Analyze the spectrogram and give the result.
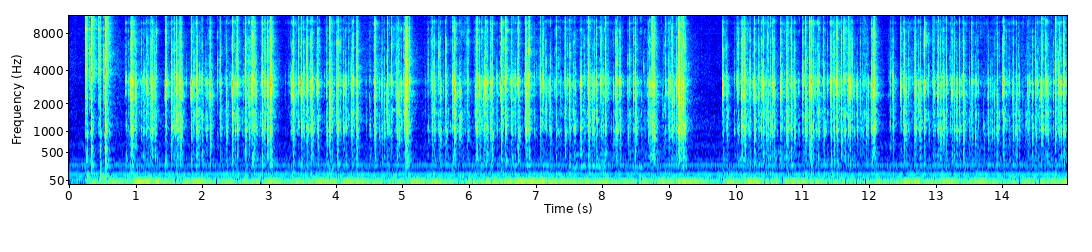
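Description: Fingertips type steadily on a rainbow-lit plastic RGB mechanical keyboard with plastic keycaps, producing a fast, continuous stream of sharp, bright clicks and clacks. A steady low hum runs underneath, and the typing briefly pauses about two-thirds of the way through before resuming.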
